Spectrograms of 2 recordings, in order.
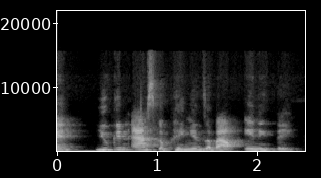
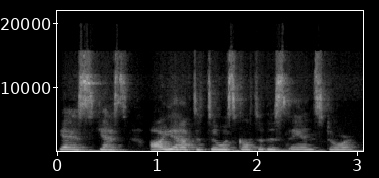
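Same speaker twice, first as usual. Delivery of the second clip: quiet introvert demo; 3 semitones higher, 10 dB quieter than usual. Shown as a demonstration. Coach showing viewers how introverts talk, very soft. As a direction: shrink the voice down to a reserved murmur. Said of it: "You talk like this".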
